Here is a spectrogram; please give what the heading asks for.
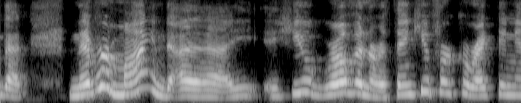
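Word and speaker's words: Grosvenor: instead of saying that never mind uh Hugh groer thank you for correcting me in the pronunciation people are still going that they think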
